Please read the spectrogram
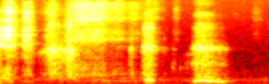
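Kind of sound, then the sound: vocal imitation, imitated gasp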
